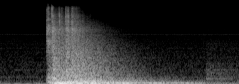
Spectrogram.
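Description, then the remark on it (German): A heavy cold-room door is pulled shut with one deep, loud thud, and a low rumbling resonance decays slowly into quiet for over a second afterward. “Dann zog er die schwere Tür hinter sich zu.”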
